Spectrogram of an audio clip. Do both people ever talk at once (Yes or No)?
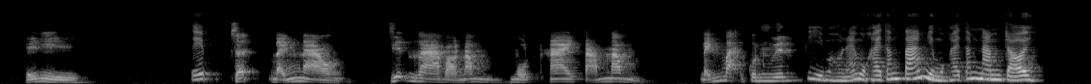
No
